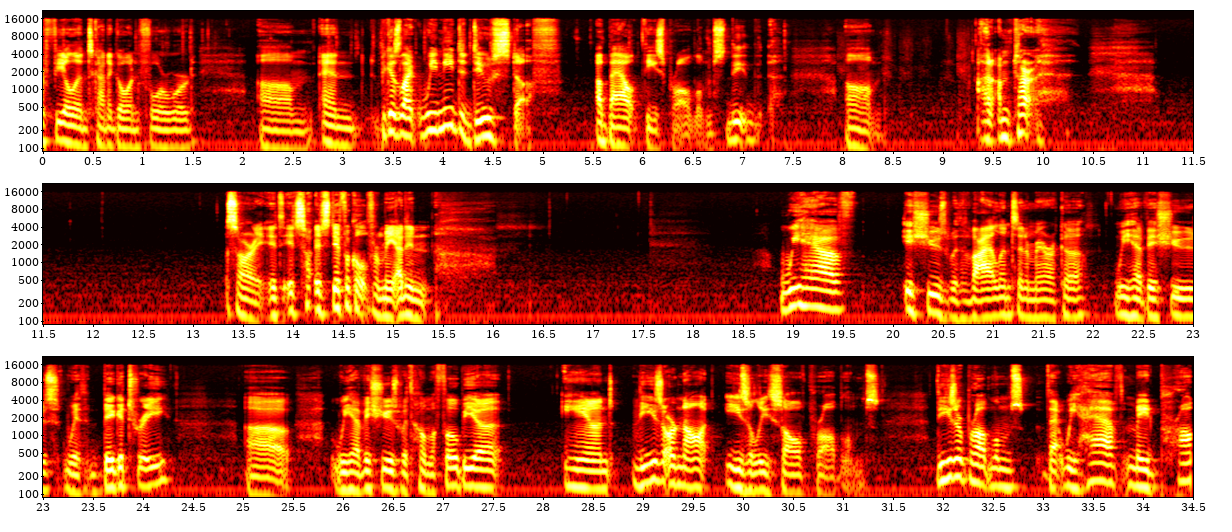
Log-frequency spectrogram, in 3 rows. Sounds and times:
Speech: 0.0 - 1.6, 2.2 - 8.5, 9.3 - 10.3, 13.4 - 15.5, 18.9 - 24.4, 25.0 - 34.5.

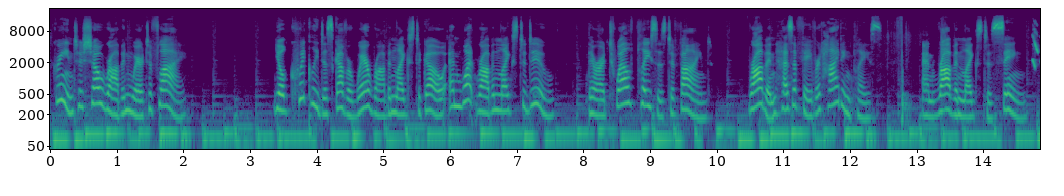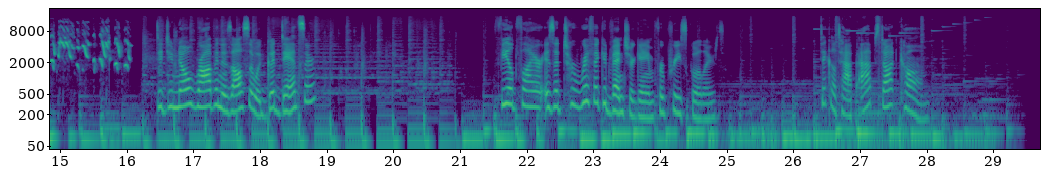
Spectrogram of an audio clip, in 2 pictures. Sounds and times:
Speech: 0.0 - 2.1, 3.4 - 9.9, 10.5 - 12.5, 13.1 - 14.7, 16.5 - 18.9, 21.6 - 25.0, 26.4 - 28.1
Music: 0.0 - 29.5.

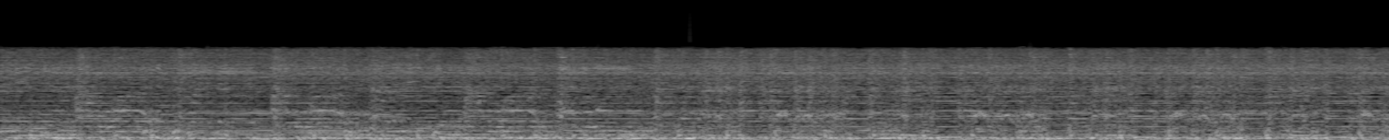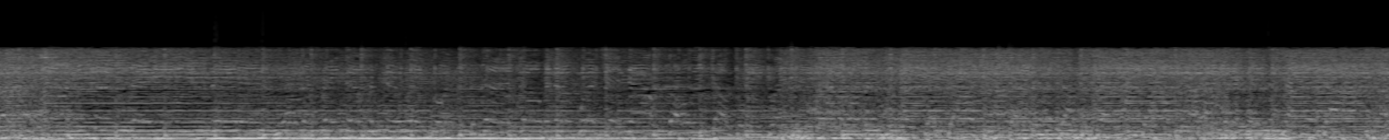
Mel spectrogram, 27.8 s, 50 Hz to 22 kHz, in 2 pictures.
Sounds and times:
Bass guitar: 0.0 - 27.7.

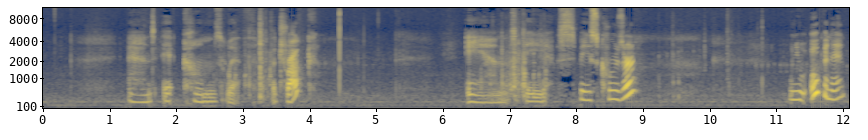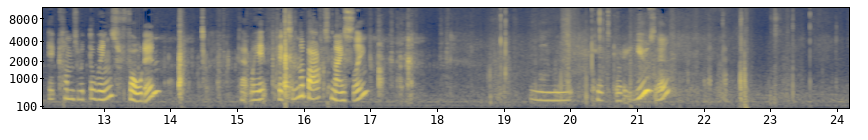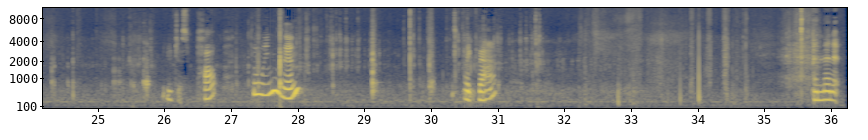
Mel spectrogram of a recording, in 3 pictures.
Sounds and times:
Speech: 1.3 - 4.2, 6.4 - 9.0, 11.2 - 14.0, 15.1 - 17.0, 19.4 - 21.6, 26.0 - 28.1, 30.4 - 31.1, 35.8 - 36.2.

